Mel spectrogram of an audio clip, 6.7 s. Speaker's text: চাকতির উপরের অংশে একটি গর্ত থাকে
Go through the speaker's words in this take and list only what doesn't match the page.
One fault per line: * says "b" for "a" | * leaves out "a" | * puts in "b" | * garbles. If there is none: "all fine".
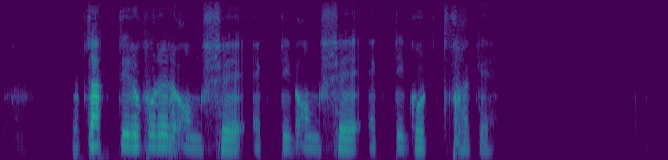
* puts in "অংশে একটি"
